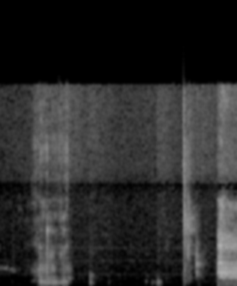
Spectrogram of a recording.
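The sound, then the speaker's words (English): A drink is sipped with a brief slurp, followed by small wet mouth clicks and gulps, a sharp click, and a final breathy exhale, all without talking. “Hold on, let me take a sip.”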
